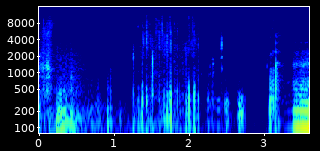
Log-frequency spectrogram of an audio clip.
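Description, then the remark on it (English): Wet slurping and gulping sounds of someone sipping Corona beer from a bottle, a run of small mouth clicks and swallows, ending with a louder low thump or breath. “I'm going to take a sip of my Corona. Tell me if you hear it.”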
